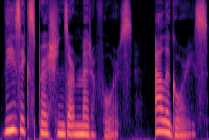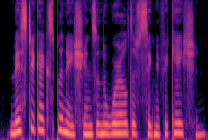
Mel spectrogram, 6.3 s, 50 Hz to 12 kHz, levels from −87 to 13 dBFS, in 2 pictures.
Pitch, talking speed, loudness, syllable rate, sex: 230 Hz, 115 wpm, -19 LUFS, 5.1 syllables/s, female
